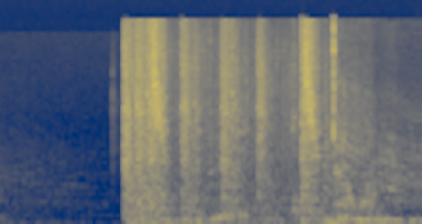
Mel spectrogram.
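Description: Rapid gunshots fire.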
